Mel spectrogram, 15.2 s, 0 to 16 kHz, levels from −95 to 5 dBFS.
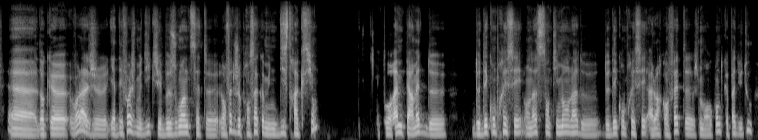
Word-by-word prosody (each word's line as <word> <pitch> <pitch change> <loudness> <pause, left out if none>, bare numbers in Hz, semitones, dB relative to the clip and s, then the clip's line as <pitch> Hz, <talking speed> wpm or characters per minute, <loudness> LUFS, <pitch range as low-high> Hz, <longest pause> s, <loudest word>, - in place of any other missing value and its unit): Heu, 100 -3 +4
donc 105 +2 0
heu, 110 -1 +6
voilà, 110 -5 +4
je 105 -3 -2
il - - -10
y - - 0
a 110 - +1
des 120 +5 -5
fois 170 +7 +2
je 140 - -5
me 120 -3 -3
dis 135 +6 -7
que - - -10
j'ai 115 - 0
besoin 115 +6 +2
de 135 - 0
cette, 115 -6 -4
heu 100 -1 -2
en 110 - 0
fait, 180 +8 -1
je 145 -1 +1
prends 120 - -7
ça 150 +6 +1
comme 135 -5 -2
une 105 -1 -3
distraction 115 -1 0 1.3
pourrait 115 +2 +5
me 135 -2 0
permettre 130 +4 +3
de 105 -1 -2 0.5
de 115 0 0
décompresser. 140 +2 -1
On 115 -1 -3
a 135 - +2
ce - - +1
sentiment 135 0 -2
là 135 +1 +1
de 100 -2 -8
de 100 - -3
décompresser 125 +3 -3
alors 105 +1 0
qu'en 110 -2 -2
fait, 160 +9 -2
heu, 110 -2 -1
je 100 +3 -8
m'en 100 -2 -4
rends 100 - -7
compte 155 0 -3
que - - -7
pas 125 - -2
du 110 -1 -9
tout! 170 +9 -7
115 Hz, 210 wpm, -24 LUFS, 105-135 Hz, 1.3 s, heu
